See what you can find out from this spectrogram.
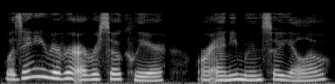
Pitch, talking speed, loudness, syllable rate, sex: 230 Hz, 195 wpm, -19 LUFS, 5.5 syllables/s, female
